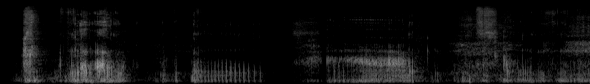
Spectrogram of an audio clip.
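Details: A pet pug named Ulisse growls while playing indoors, giving bursts of rough, raspy grumbling broken by short pauses, with some scuffling noise between the growls.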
